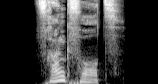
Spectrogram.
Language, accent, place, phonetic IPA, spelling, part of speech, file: German, Germany, Berlin, [ˈfʁaŋkfʊʁt͡s], Frankfurts, noun, De-Frankfurts.ogg
- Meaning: genitive of Frankfurt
